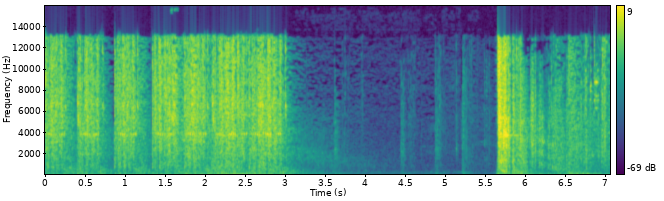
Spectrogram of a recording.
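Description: In a Call of Duty-style shooter, gunfire crackles in dense, rapid bursts for about three seconds, then falls to scattered quieter shots before a sharp, loud volley erupts near the end.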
